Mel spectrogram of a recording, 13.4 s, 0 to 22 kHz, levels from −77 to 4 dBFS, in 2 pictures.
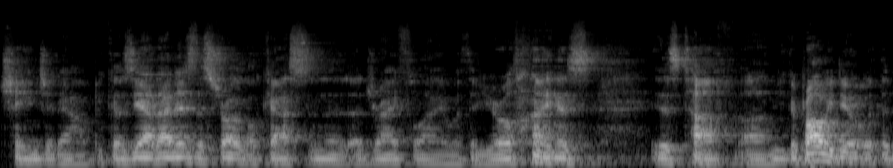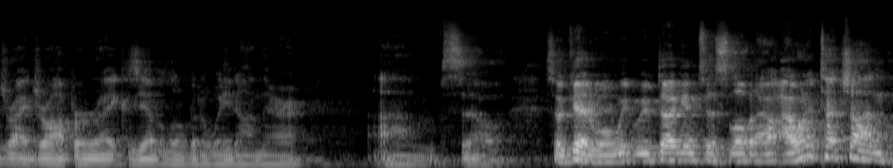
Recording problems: room echo; slight; dies away in 0.7 s
off-mic speech; somewhat distant

